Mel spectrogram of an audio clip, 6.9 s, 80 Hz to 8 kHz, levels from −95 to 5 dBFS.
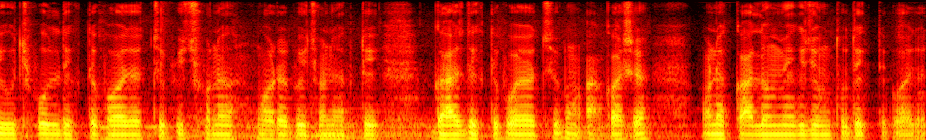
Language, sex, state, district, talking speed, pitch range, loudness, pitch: Bengali, male, West Bengal, Malda, 180 wpm, 95-100 Hz, -20 LUFS, 100 Hz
